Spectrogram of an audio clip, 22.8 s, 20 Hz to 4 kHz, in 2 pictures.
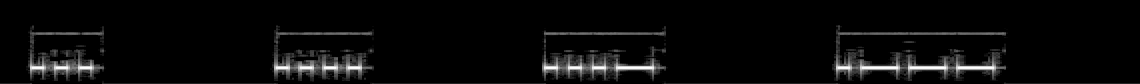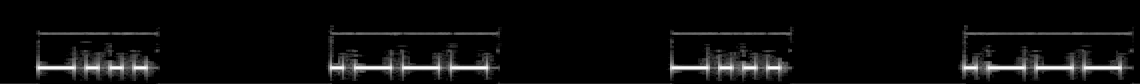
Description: Morse code, heard as a keyed tone, about 10 wpm, 800 Hz. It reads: S H V J B J B J
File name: ct2idw / exerc13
